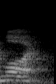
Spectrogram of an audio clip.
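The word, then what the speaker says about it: war: डब्ल्यू ए आर वॉर, वॉर, वॉर means क्या होता है, युद्ध, ठीक है।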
